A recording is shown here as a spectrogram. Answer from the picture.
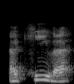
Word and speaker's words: Akiva: what's his name how do you say that Akiva a-k-i-v-a cats you could find them on my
